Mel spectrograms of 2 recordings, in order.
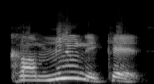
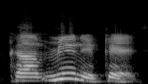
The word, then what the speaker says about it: communicate: The second example, interpolate, interpolate, humiliate, humiliate, congratulate, congratulate, communicate, communicate. Now, you always see stress being placed on the second syllable.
